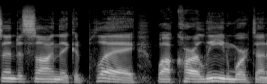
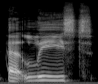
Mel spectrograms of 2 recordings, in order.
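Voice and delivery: put-on high, tearful child's plea; crying child; 7 semitones higher than usual. A narrator's reading. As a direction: beg through the tears. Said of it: "she cried".

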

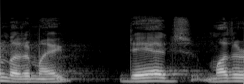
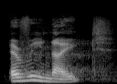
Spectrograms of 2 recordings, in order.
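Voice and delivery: ordinary talk, nothing marked

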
